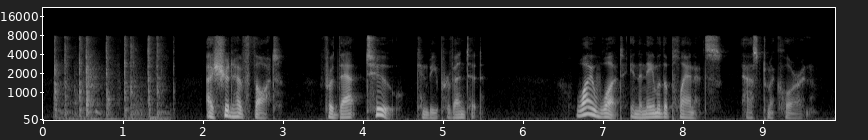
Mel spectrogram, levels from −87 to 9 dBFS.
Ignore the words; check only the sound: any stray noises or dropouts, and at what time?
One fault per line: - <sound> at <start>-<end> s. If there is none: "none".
- tap at 0.1-1.7 s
